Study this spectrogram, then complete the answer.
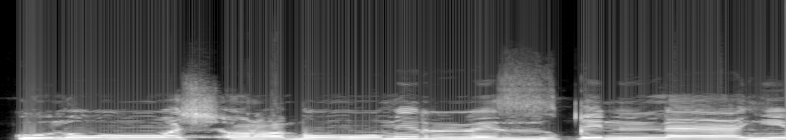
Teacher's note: واشربوا کا با بھی کھینچے گا اس لیے کہ یہاں پر واو ساکن سے پہلے پیش ہے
